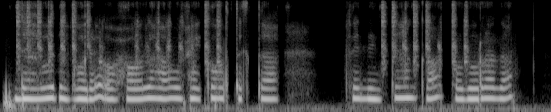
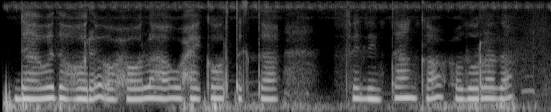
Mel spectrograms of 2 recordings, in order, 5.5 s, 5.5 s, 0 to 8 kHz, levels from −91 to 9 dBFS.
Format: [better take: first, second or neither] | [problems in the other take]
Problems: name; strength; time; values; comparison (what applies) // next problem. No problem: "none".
second | noise reduction (neural diffusion model UNIVERSE++)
